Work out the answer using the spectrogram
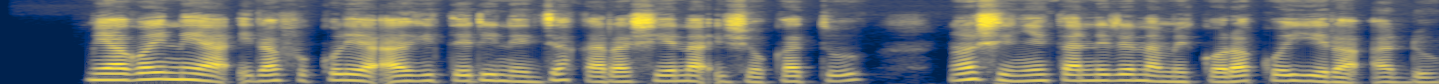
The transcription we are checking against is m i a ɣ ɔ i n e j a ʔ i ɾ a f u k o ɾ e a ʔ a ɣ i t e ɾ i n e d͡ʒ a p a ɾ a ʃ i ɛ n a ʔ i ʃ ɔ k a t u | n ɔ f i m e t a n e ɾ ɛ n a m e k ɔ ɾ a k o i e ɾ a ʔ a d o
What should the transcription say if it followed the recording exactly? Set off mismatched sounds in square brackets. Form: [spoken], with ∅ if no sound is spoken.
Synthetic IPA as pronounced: m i a ɣ ɔ i n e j a ʔ i ɾ a f u k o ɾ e a ʔ a ɣ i t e ɾ i n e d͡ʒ a [k] a ɾ a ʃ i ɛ n a ʔ i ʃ ɔ k a t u | n ɔ [ʃ] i [ɲ] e t a n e ɾ ɛ n a m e k ɔ ɾ a k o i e ɾ a ʔ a d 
